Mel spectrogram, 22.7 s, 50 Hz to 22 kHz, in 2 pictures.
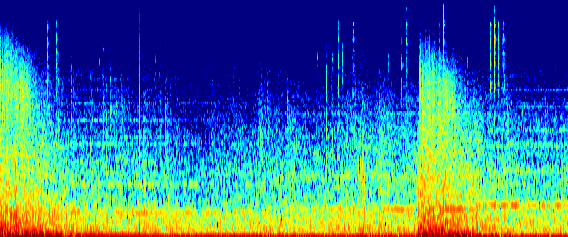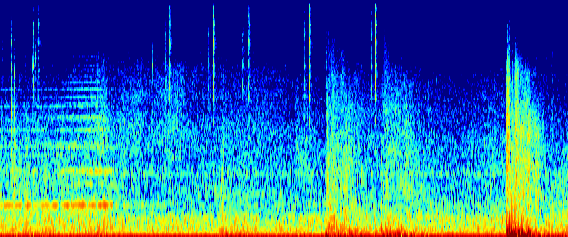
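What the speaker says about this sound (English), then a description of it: "now the 6-inch guns can actually punch through the armor at this range" Naval 6-inch guns firing in the Ultimate Admiral Dreadnoughts warship game, a few sharp booming reports spaced several seconds apart over a steady low engine-like drone, with faint clicking in the background.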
